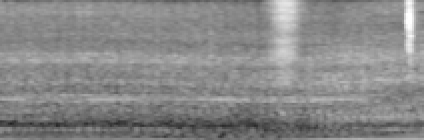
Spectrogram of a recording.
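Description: A custom Kenworth truck with a long chassis, hauling a trailer in a truck simulator game, rumbles steadily as it reverses. Its reversing alarm beeps at a steady pace, and air-brake hisses burst out near the end.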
